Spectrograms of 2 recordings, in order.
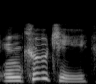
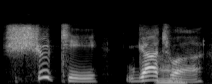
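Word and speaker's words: Ncuti Gatwa: she was like well at first she said in couti and she found out that it's pronounced shy gatwa and and then I saw him on the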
